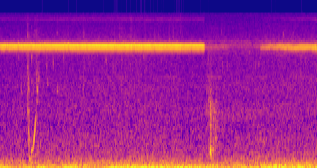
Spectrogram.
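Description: Night insects keep up a steady high-pitched trill that breaks off for about a second near the end and then resumes, over a low rumble. Two short falling chirps sound, about half a second in and again about three seconds in.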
